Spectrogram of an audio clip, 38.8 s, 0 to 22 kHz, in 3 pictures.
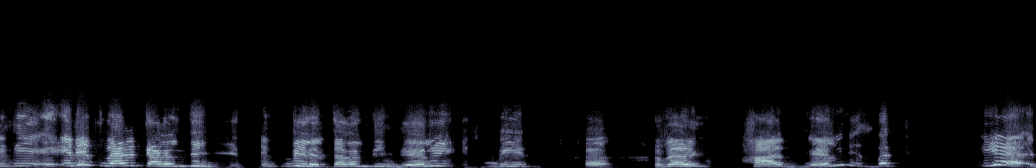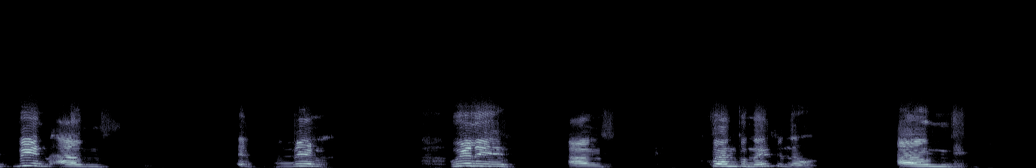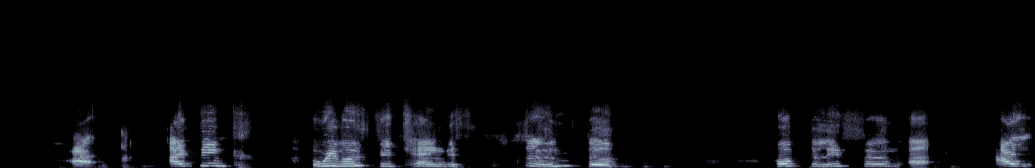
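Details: Dysarthria from cerebral palsy caused by severe neonatal jaundice, in a 27-year-old woman who, as a child, was expected never to walk or talk.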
